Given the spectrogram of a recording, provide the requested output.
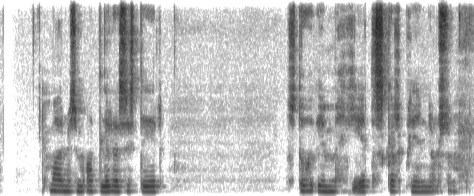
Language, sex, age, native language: Icelandic, female, 15, Icelandic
